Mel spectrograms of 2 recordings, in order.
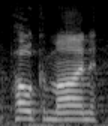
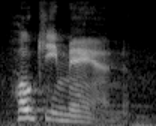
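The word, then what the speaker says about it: Pokémon: i hope and finally number 10 is correcting pronunciation we have all heard someone refer to pokemon as pokeman or pokemans and you gotta call him out on that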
